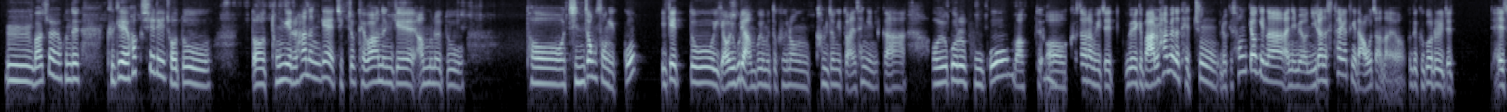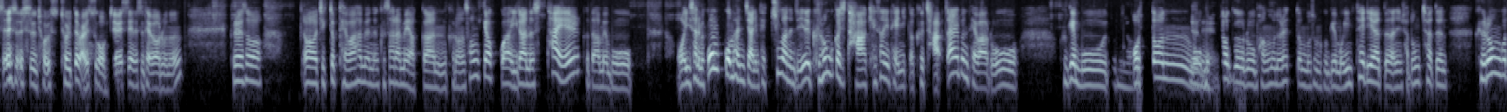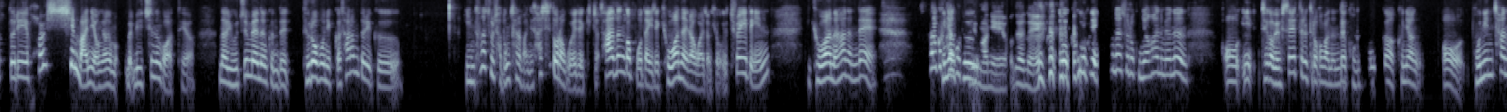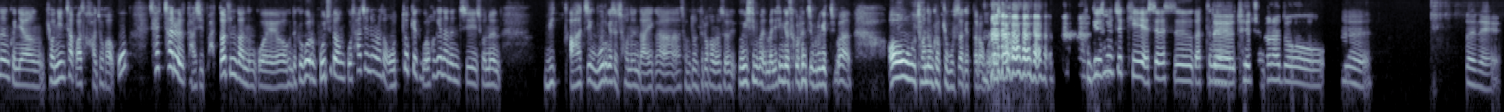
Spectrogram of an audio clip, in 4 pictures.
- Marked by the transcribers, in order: other background noise; distorted speech; in English: "트레이드 인"; laugh; laugh; laugh
- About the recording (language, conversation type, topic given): Korean, unstructured, SNS로 소통하는 것과 직접 대화하는 것 중 어떤 방식이 더 좋으신가요?
- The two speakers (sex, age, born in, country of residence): female, 35-39, South Korea, United States; female, 40-44, South Korea, United States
